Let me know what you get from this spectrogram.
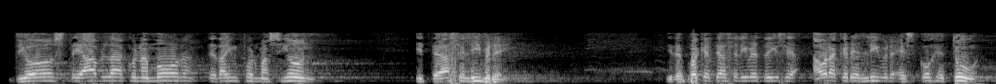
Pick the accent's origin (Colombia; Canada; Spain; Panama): Panama; born there; Yo nací en Panamá. Nosotros fuimos criados en la iglesia.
